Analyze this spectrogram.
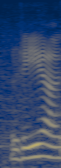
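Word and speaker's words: Rhea: So all these deities he said Gaia Rea and um Ria you pronounce her in English and Hera are actually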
